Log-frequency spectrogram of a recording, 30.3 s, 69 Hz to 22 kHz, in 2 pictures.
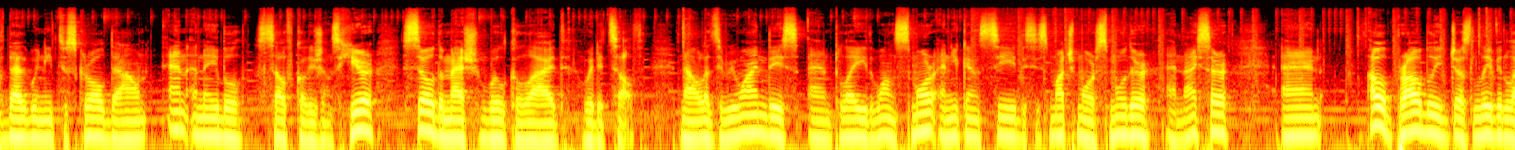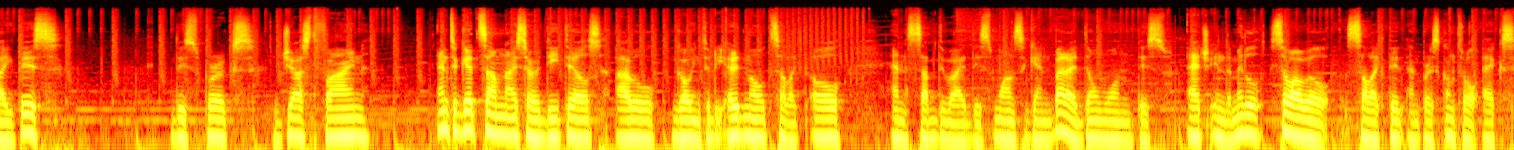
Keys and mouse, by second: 2.6 click, 5.0 click, 6.8 space, 10.6 space, 12.2-13.4 middle drag, 13.5 space, 14.8 space, 15.6-17.8 middle drag, 18.7 click, 19.4 Tab, 20.6 Tab, 22.3 a, 23.0 right click, 24.9 middle click, 26.4 2, 27.7 ctrl+z, 28.4 alt+click, 29.7 ctrl+x.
